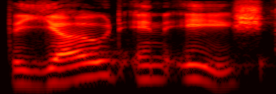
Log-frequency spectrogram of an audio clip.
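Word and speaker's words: Ish (איש): And wife is spelt Aleph Sheen Hey Isha.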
